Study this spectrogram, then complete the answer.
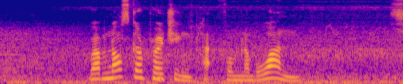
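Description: A train horn sounds several times.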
